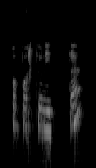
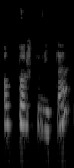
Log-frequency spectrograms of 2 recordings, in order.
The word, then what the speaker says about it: opportunità: And I think you tried to pronounce, I think you did pronounce the double P there, no? – Opportunità. – So we have a double P there, even though that doesn't make a lot of difference to us in English, it's important for Italian.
